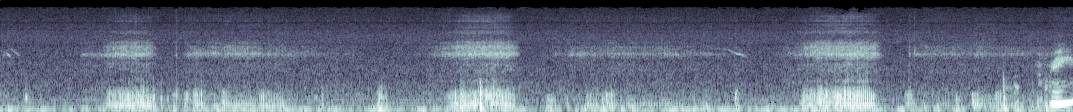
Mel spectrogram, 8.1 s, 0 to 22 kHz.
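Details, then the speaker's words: Dog (Ranger) asleep, three rhythmic rattling snores about every 2.5 seconds, roughly 24 breaths a minute, with quieter snuffling breaths between; snoring. "you're snoring, baby. You're snoring."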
